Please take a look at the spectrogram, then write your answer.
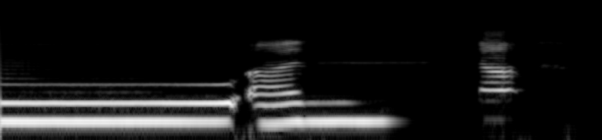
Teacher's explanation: नून मुशद्दद पे गुन्ना करना है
